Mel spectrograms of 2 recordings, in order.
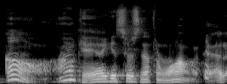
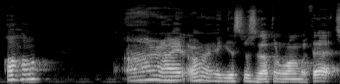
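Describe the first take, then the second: First: Said in the usual way. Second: High, teasing echo of his own excuse; a hammed-up spirit playfully mimicking him; mock high ayahuasca voice. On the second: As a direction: parrot his words back in a high mocking voice. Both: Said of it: "And she goes".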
